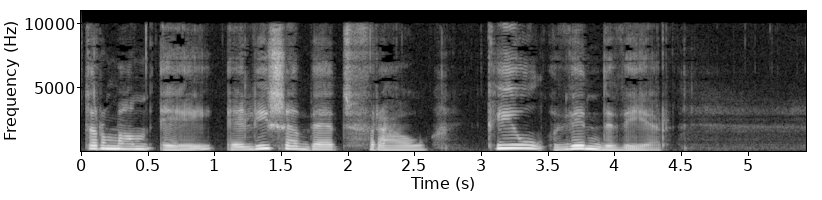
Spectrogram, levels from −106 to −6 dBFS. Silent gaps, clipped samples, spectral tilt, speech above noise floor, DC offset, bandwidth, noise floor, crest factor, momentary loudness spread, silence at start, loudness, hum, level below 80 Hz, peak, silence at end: none; under 0.1%; -5.5 dB/octave; 39 dB; under 0.1%; 10.5 kHz; -61 dBFS; 16 dB; 12 LU; 0.05 s; -23 LUFS; none; -74 dBFS; -8 dBFS; 1.1 s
